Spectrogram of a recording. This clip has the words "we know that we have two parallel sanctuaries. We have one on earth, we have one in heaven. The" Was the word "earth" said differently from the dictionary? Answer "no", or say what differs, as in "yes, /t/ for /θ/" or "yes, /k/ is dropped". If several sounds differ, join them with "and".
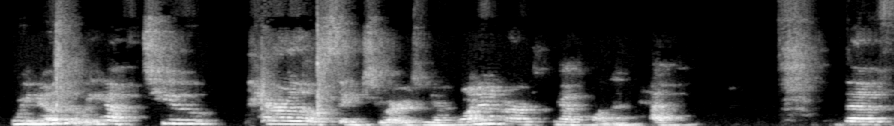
no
